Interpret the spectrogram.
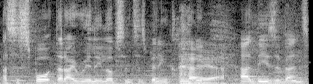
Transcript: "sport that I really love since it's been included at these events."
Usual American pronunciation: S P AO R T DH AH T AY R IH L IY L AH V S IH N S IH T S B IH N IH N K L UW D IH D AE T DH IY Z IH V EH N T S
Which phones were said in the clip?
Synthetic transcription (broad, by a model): S P AO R T DH AH T AY R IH L IY L AH V S IH N S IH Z B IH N IH N K L UW D IH D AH T DH IY Z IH V EH N T S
